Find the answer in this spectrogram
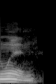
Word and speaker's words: Nguyen: Dustin Nguyen. Yeah. Nice. Like you pronounce like when. Yeah.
